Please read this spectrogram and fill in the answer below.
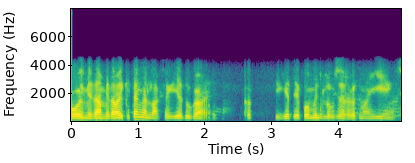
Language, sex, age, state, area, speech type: Manipuri, male, 30-45, Manipur, urban, conversation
